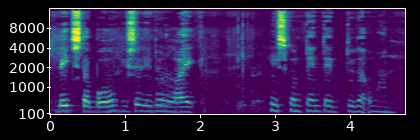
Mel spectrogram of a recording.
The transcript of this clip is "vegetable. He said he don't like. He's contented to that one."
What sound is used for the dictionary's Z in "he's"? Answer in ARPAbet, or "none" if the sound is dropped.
S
